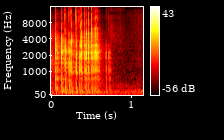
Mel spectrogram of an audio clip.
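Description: Dice rattle and clatter across a hard surface in a quick burst of sharp clicks for about half a second, then settle into quiet; the dice are rolled for a perception roll in a tabletop role-playing game.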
